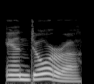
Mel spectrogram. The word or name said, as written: andorra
